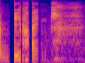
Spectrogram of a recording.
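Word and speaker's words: behind: B side আর হচ্ছে বিহাইন্ড। ঠিক আছে? তো দেখো এই তিনটা ওয়ার্ডের মধ্যে পার্থক্য কি? ঠিক আছে? তো দেখো এখানে বিহাইন্ড এটাকে আমরা আরেকভাবে উচ্চারণ করতে পারি সেটা হচ্ছে বাহাইন্ড। ওকে?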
